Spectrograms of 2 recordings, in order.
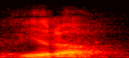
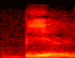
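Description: First: The word begins with a V sound. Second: The word begins with a B sound. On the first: "Sanskrit word vira" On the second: "the Sanskrit V like a B, that's a Bengali pronunciation"

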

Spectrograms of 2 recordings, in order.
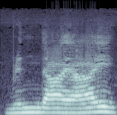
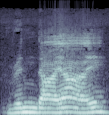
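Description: Both takes have the same delivery.

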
